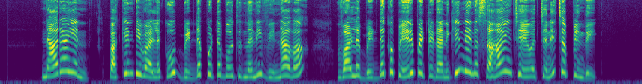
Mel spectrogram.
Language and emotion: Telugu, happy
